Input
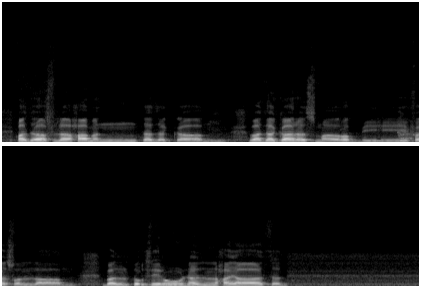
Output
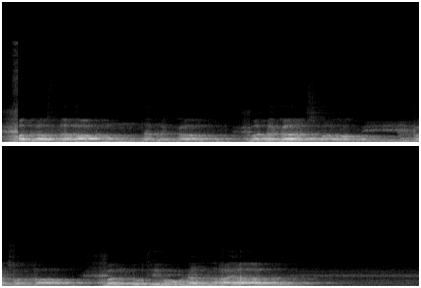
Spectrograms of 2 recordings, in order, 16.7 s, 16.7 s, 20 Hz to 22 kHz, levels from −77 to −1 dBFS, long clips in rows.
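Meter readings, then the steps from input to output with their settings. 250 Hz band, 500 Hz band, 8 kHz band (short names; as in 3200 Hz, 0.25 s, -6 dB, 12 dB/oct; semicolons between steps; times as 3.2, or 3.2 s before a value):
-4.0 dB, 0.0 dB, n/a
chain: EQ curve 110 Hz 0 dB, 280 Hz -13 dB, 430 Hz -12 dB, 640 Hz -2 dB, 1300 Hz -9 dB, 1900 Hz -1 dB, 3900 Hz -15 dB; plate-style reverb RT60 3 s, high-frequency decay 0.8×, DRR -2 dB; backwards sustainer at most 61 dB/s; gain +2 dB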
